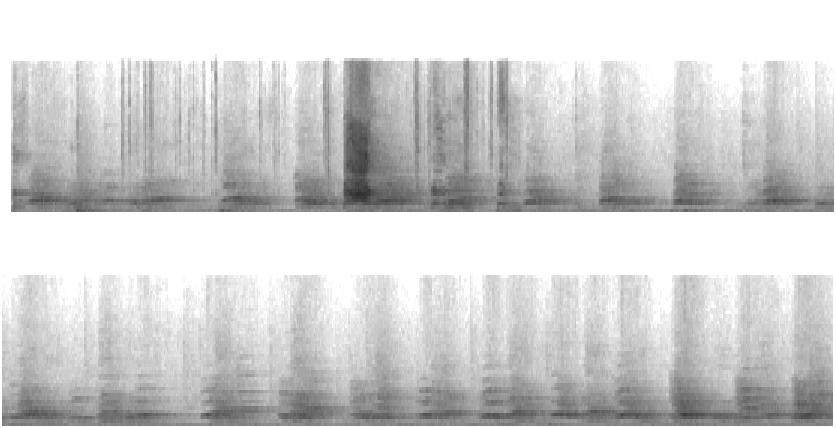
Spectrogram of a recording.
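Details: Maltipoo that is becoming a little naughty, giving a fast run of short, sharp barks, a few seconds apart at first and then crowding together, with one louder clipped burst early on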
